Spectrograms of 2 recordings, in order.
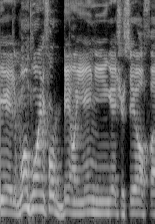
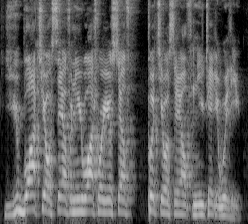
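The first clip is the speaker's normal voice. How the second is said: usual speaking voice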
